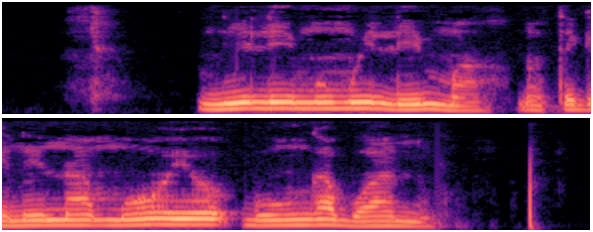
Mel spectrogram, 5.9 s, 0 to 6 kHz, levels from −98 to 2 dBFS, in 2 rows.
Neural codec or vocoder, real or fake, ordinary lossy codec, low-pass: none; real; MP3, 48 kbps; 5.4 kHz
